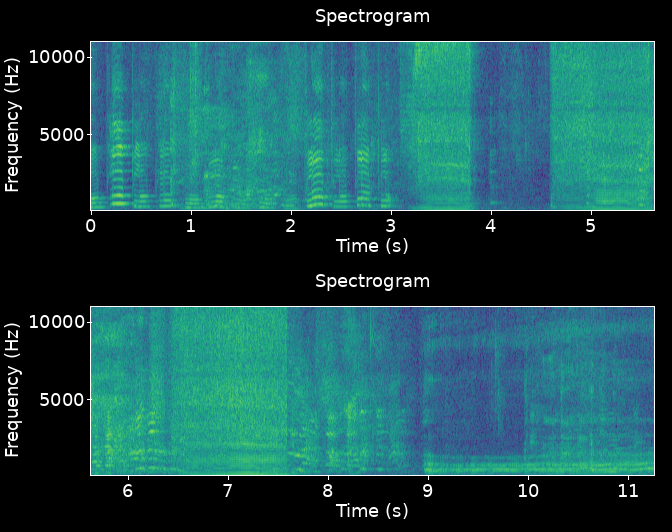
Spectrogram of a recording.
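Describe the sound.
A man vocally imitates a robot pinging an elastic band at Tom Jones's ear: a robotic, buzzing twang with several strained, growling bursts with pitched harmonics, some short and some sustained, loud, ending in a raspy warble.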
